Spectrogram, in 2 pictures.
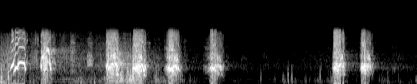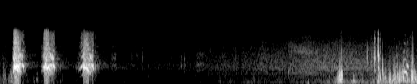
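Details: An American Pit Bull Terrier barking to be let inside: loud, sharp single barks in quick bursts, about a dozen over eight seconds, a pause, then a few more barks near the end.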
